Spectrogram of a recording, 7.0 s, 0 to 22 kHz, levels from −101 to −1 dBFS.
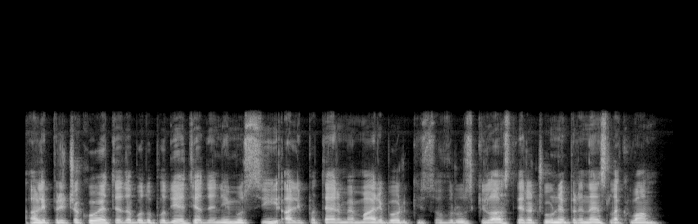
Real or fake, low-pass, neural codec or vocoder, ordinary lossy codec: real; 10.8 kHz; none; none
